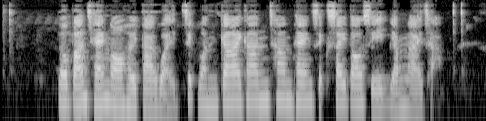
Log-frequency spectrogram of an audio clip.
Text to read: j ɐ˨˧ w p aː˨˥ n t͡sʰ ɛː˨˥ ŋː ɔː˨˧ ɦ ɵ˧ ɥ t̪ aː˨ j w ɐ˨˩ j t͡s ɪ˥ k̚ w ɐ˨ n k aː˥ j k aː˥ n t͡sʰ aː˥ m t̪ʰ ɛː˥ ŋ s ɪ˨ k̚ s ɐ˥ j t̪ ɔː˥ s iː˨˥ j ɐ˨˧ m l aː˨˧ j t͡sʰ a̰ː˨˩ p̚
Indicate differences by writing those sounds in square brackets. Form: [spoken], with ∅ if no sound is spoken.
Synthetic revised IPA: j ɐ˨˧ w p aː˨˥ n t͡sʰ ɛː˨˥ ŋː ɔː˨˧ ɦ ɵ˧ ɥ t̪ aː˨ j w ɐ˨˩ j t͡s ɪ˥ k̚ w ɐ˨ n k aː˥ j k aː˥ n t͡sʰ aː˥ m t̪ʰ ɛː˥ ŋ s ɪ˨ k̚ s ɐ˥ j t̪ ɔː˥ s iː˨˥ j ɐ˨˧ m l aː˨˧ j t͡sʰ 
